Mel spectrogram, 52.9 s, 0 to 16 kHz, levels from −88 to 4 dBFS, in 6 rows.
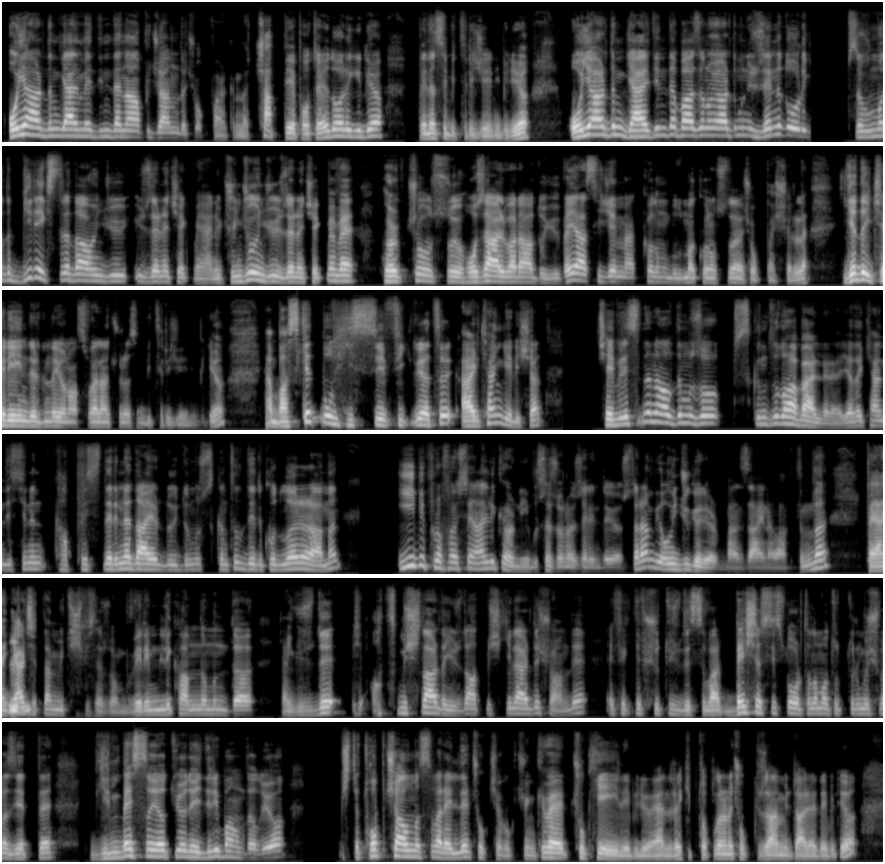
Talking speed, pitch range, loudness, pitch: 160 wpm, 115-160 Hz, -22 LUFS, 135 Hz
